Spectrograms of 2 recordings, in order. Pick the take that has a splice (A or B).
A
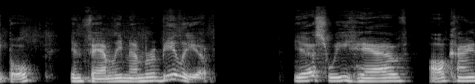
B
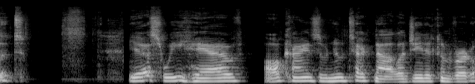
B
